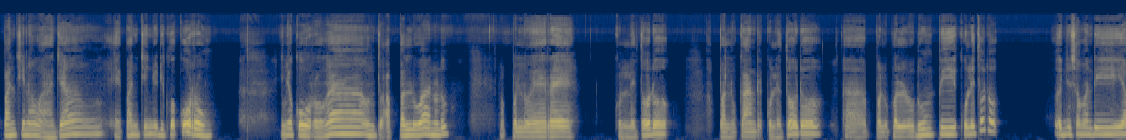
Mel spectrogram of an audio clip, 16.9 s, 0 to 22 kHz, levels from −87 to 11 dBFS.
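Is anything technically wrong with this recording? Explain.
No, nothing technically wrong can be heard in this speech recording. No faults turn up anywhere in the clip.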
